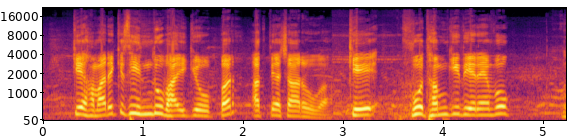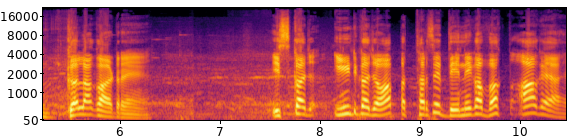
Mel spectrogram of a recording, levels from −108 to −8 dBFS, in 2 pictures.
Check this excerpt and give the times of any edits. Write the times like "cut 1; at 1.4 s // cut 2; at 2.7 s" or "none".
cut 1; at 2.9 s // cut 2; at 6.7 s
